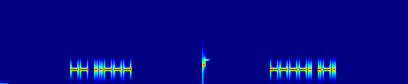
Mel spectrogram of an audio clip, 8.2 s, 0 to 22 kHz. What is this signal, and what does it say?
Morse code, heard as a keyed tone, about 25 wpm, 700 Hz. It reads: M2 9R
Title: Single-Letter Single-Number 25wpm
